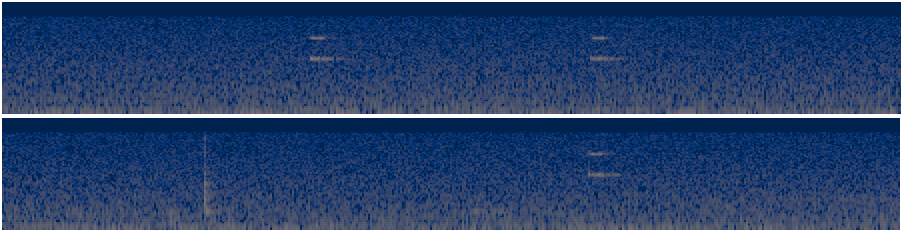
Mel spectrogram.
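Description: Short high beeps from an Android car stereo head unit's touchscreen as icons are tapped: three beeps, about a second and a half in, about three seconds in and near the end. A faint click falls midway, over a low steady hiss.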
